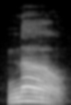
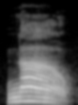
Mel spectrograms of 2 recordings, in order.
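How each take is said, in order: First: The syllable is said with a falling tone. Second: The same.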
